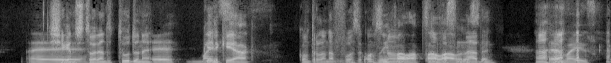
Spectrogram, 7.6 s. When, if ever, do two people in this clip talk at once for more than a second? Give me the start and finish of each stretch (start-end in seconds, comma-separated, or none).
4.1-6.2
